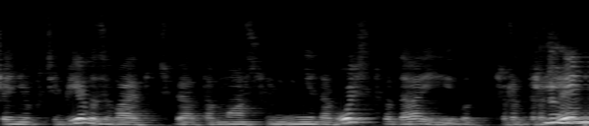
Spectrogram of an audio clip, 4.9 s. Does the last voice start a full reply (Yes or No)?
No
